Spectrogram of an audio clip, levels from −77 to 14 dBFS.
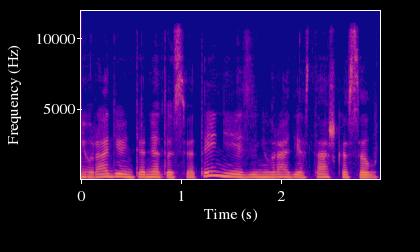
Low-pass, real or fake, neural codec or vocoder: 10.8 kHz; fake; vocoder, 44.1 kHz, 128 mel bands, Pupu-Vocoder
